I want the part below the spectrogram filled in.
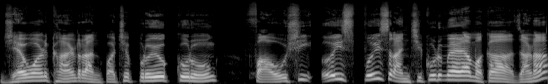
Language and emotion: Goan Konkani, happy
